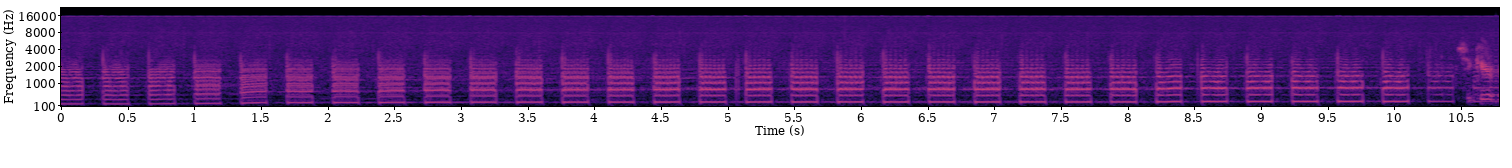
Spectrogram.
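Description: A spaceship's blast-off synchronizer, a film sound effect: a pulsing electronic tone, about four to five pulses a second. It steps up in pitch about a second in, then creeps slowly higher, signalling the run-up to blast-off.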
